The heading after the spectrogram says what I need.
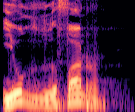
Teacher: Huruf gin memiliki sifat jahar dan rakhah tertahannya nafas dan mengalirnya suara. · huruf gin sukun hati-hati tertukar k dan jangan sampai dipantulkan ya jangan dibaca yugfar ya jangan dipantulkan karena bukan qalqalah.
